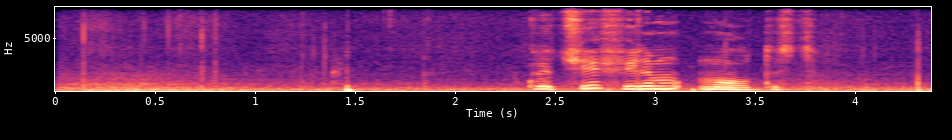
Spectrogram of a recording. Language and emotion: Russian, neutral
